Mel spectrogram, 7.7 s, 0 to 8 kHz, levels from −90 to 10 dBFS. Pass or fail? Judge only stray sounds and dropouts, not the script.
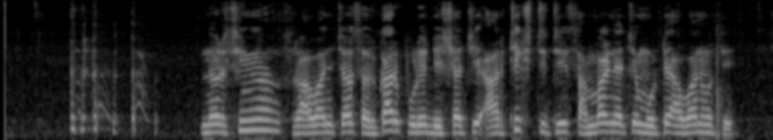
fail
